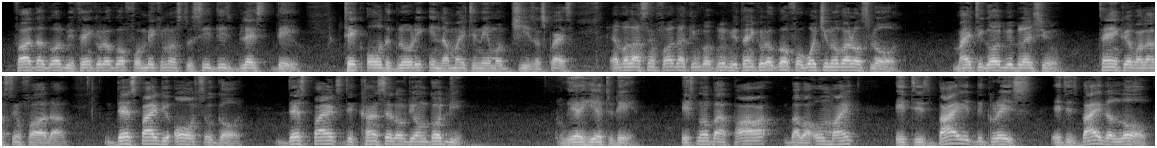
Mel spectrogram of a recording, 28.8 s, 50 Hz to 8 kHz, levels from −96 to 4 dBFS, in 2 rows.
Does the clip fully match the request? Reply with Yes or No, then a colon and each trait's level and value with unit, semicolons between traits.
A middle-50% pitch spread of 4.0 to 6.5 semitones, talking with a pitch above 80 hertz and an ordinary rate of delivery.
No: average, 2.9 semitones; low, 125 Hz; average, 170 wpm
